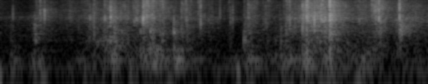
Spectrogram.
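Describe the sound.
Crinkling and crumpling of packaging as a heavily taped package is unwrapped, a busy, irregular run of rustles and crackles with brighter bursts near the middle and end, with no voices.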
